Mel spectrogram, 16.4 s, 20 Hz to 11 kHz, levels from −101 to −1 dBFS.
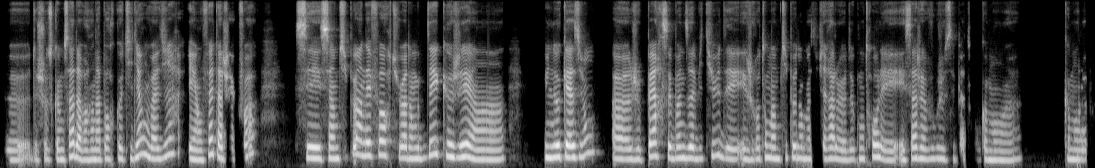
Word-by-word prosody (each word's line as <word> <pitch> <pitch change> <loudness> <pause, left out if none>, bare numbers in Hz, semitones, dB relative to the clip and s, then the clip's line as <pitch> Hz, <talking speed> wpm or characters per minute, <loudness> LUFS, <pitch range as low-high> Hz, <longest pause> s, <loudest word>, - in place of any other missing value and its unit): de 185 0 -5
de - - -10
choses 180 +1 -4
comme 190 +1 -2
ça, 250 +6 +2
d'avoir 190 -5 +2
un 195 - +1
apport 190 +1 -3
quotidien 210 +5 -1
on 285 -4 +1
va 205 -2 +2
dire, 290 +9 -3
et 205 -2 +2
en 185 -1 +1
fait, 290 +10 -1
à 225 - +6
chaque 210 0 -6
fois, 260 +6 -5 0.5
c'est 215 -1 +4
c'est 210 +2 +7
un 210 - +2
petit 210 +2 -3
peu - - +1
un 280 -2 +2
effort, 270 +1 +2
tu 275 -5 -7
vois? 220 - +4
Donc 210 0 0
dès 285 +4 +1
que 250 -2 +3
j'ai 235 +1 +5
un 190 -1 0 0.6
une 230 0 +4
occasion, 240 +7 +4 0.2
heu, 200 -1 +1
je 195 0 -2
perds 250 +8 +1
ces 225 - +1
bonnes 220 +1 0
habitudes 220 +4 -2
et 200 -2 -2
et 200 - -1
je 185 - -4
retombe 205 +3 -2
un 210 -1 +1
petit 210 +2 -8
peu 225 0 +1
dans 220 -1 -2
ma 205 -1 -2
spirale, 210 +1 -3
heu, 185 -2 -3
de 190 +1 -6
contrôle 210 +4 0
et 180 -3 -4
et - - -2
ça 215 +4 0
j'avoue 205 -1 -2
que 210 - -4
je 205 - -2
sais 195 +1 -10
pas - - -11
trop - - -29
comment, 180 -2 -3
heu, 180 - -8 0.7
comment 195 -1 -3
la. 190 - -7
210 Hz, 240 wpm, -20 LUFS, 195-235 Hz, 0.7 s, c'est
